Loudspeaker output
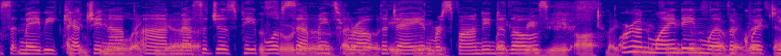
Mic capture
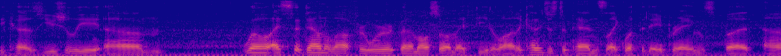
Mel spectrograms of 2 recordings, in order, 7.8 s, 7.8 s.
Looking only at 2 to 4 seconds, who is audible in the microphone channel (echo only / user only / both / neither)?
user only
